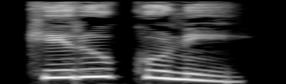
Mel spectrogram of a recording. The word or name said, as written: ಕಿರುಕಣ್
